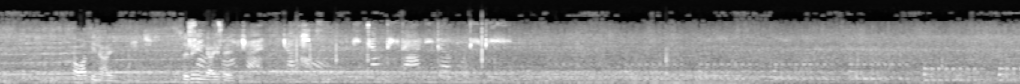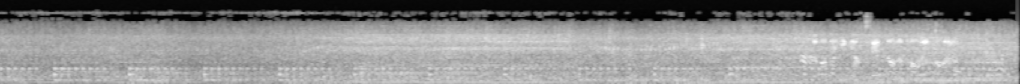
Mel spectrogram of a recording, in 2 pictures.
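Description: A motorcycle engine hums steadily up close as it rides along a street.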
